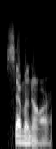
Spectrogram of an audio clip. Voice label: "seminar", American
